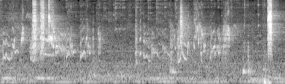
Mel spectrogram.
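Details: Budgerigars chirping: scattered short squawky chirps and warbles with sharp high notes, bursts around half a second and near the end, quieter chatter between.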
